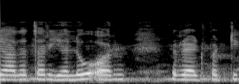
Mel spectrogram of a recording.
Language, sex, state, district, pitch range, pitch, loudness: Hindi, female, Chhattisgarh, Bastar, 215-230 Hz, 225 Hz, -14 LUFS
